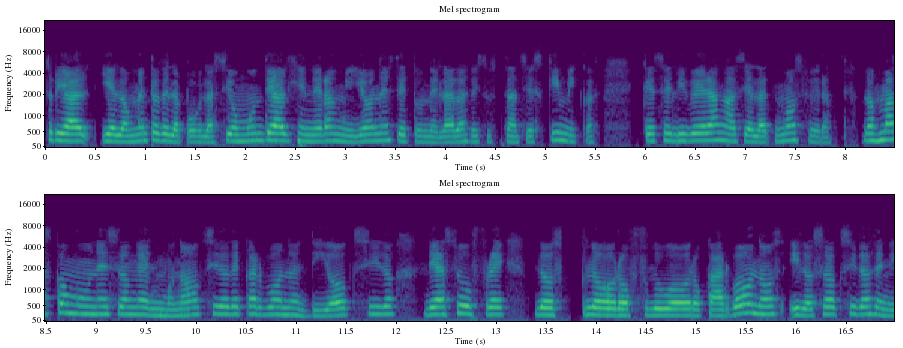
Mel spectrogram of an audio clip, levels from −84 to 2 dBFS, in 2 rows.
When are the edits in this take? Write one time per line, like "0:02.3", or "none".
0:08.1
